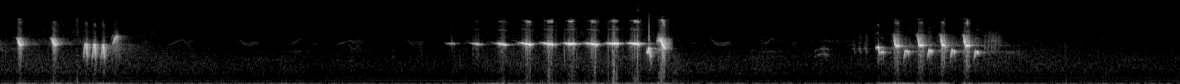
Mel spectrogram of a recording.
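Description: A bird calling loudly in three bursts of rapidly repeated short, high notes, about six notes a second; the middle burst is the longest and loudest.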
